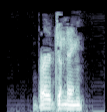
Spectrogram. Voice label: "burgeoning", English; adjectives

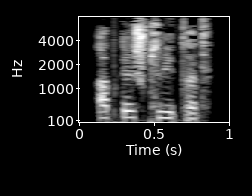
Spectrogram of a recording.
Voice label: "abgesplittert", German; adjectives

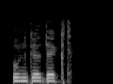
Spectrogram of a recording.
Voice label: "ungedeckt", German; adjectives

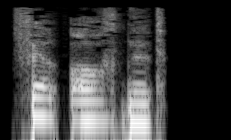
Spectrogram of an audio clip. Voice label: "verordnet", German; adjectives

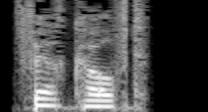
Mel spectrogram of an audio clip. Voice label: "verkauft", German; adjectives

